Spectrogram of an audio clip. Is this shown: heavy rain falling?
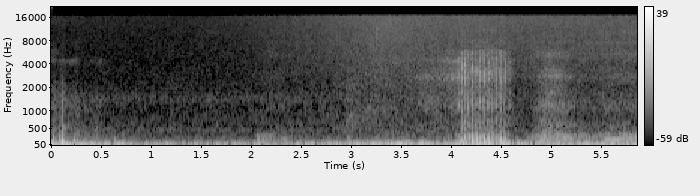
no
